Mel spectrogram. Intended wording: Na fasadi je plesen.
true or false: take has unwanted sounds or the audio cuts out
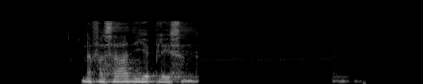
false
